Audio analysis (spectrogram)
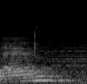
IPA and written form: lænd (land)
